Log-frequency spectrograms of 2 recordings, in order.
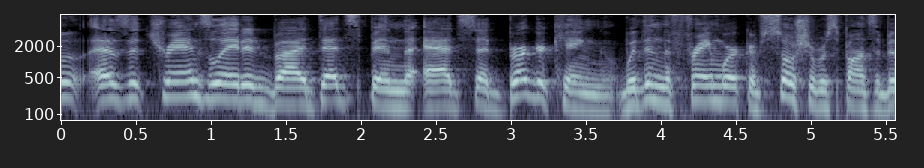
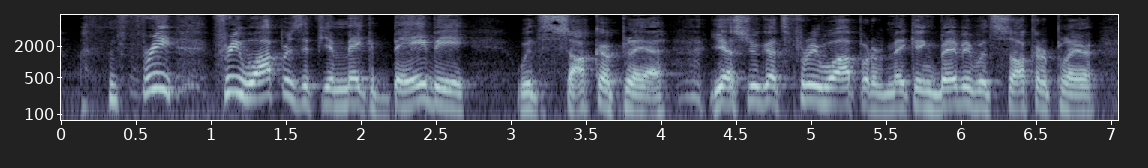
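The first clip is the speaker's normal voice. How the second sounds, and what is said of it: Put-on Russian accent. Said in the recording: “Is that a pretty good Russian accent?”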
